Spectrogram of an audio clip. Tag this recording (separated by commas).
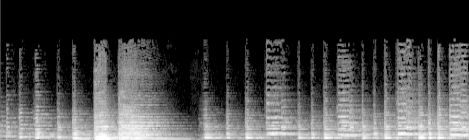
fiddle, playing violin, Musical instrument, Music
